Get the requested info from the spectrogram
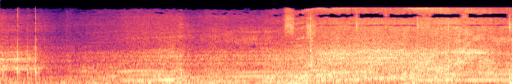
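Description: Car engine revving hard, its pitch climbing several times, with tyres squealing from about three seconds in.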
